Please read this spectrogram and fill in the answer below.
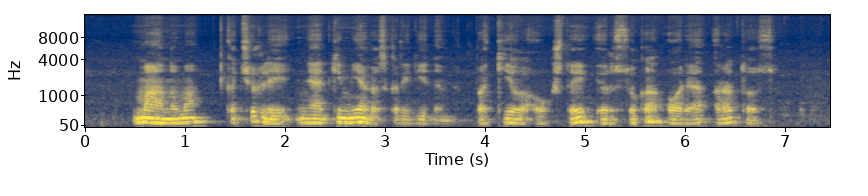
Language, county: Lithuanian, Kaunas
